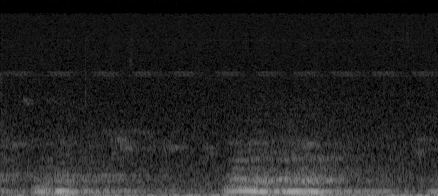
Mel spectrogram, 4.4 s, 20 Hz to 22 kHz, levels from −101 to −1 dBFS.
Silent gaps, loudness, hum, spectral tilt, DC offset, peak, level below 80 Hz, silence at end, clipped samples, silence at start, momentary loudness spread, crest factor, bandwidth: none; -50 LUFS; none; -7.5 dB/octave; under 0.1%; -34 dBFS; -58 dBFS; 0 s; under 0.1%; 0 s; 18 LU; 16 dB; over 20 kHz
